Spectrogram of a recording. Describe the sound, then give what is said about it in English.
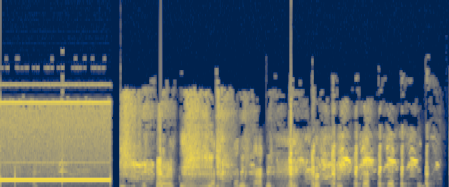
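A steady, loud censor bleep tone holds for about a second, then cuts off abruptly as people start talking quickly. “Don't worry, I'll beep that out.”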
